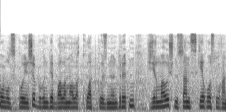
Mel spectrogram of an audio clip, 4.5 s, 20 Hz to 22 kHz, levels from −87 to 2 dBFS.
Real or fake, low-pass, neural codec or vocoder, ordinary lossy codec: fake; 7.2 kHz; codec, 16 kHz, 4 kbps, FunCodec, trained on LibriTTS, 50 frames a second; none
